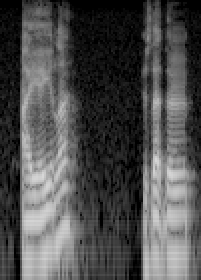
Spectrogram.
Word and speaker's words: Ayala: The last name, Ayala, is that the correct pronunciation? You're close. It's Ayala. Ayala.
